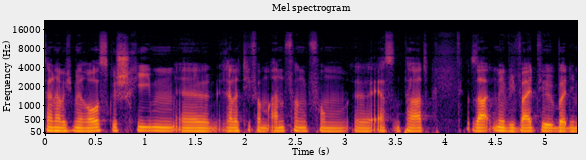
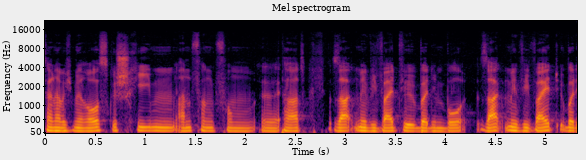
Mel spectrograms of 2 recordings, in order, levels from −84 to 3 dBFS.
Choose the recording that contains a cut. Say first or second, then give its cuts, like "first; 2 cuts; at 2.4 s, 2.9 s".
second; 3 cuts; at 1.3 s, 2.3 s, 2.8 s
